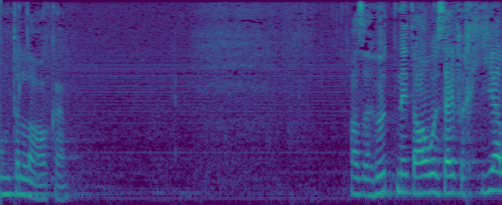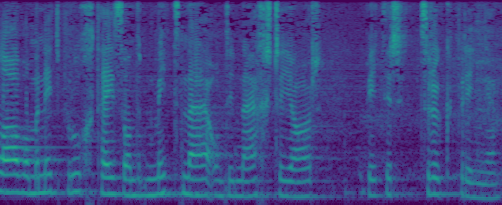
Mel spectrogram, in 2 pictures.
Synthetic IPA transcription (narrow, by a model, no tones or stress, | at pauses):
ʊnt̪əlɑːɡ̥ə | ɑlsoɦɵtnɪdɑlːəsɛɪfɑχhiːəlɑːʋɔməɾnɪtpɾuːχthɛɪsɔnd̪ən̩mɪtnæːʊnd̪ɪmnæːχʃtəjɑːɾʋɪd̪̥əɾ | t͡sɾɵkb̥ɾɪŋːə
